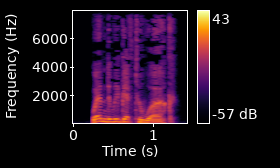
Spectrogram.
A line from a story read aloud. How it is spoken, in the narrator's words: Bob asked brightly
